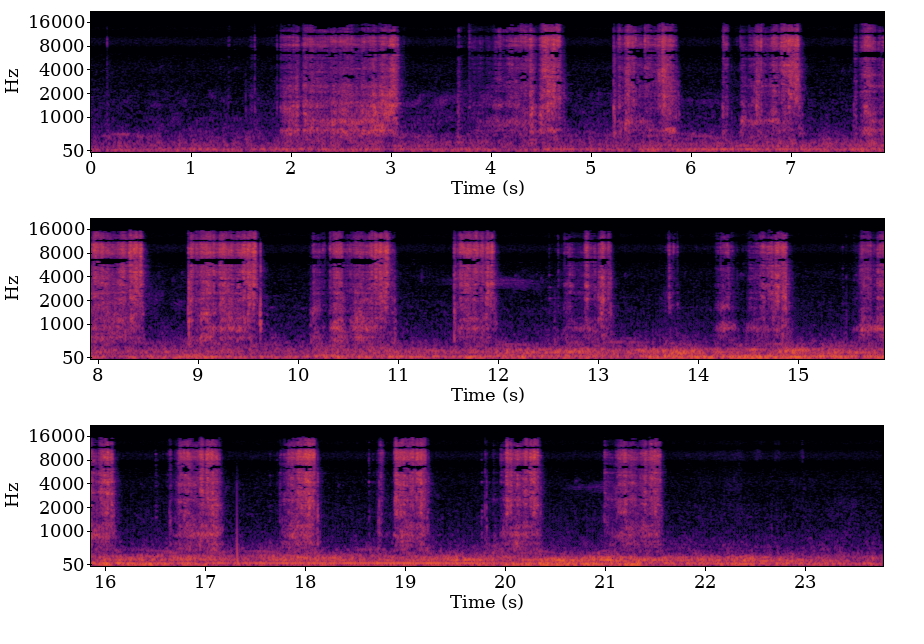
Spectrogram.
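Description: Steel billhook blade stroked across a sharpening plate to hone its bevelled edge along the straight part: a long stroke about two seconds in, then a steady run of short strokes about one a second, stopping shortly before the end.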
